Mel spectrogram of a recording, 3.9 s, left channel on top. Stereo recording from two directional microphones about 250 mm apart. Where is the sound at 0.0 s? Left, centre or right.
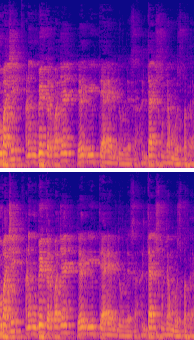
Right.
